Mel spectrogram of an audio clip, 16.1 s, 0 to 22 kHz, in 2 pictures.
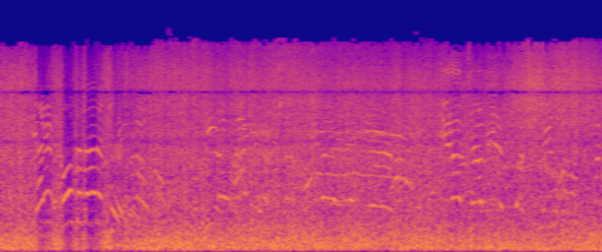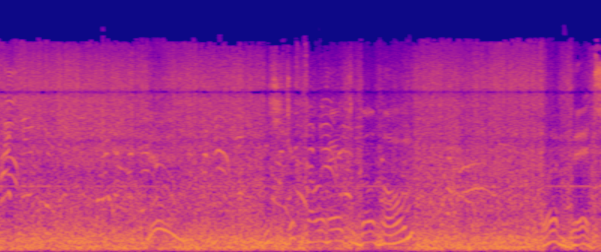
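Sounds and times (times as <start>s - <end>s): surf breaking on beach: 0.0s - 16.0s
wind buffeting microphone: 0.0s - 16.0s.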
